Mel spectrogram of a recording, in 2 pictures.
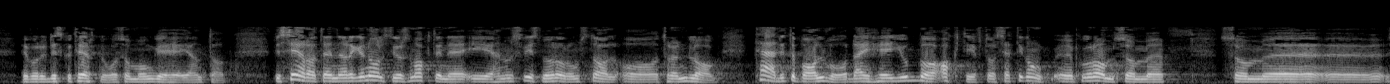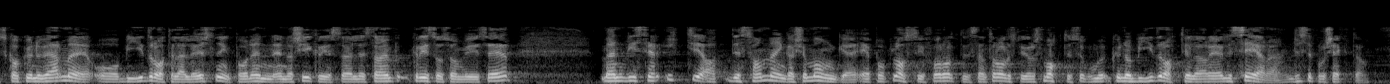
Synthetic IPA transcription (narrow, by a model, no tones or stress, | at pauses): ɛʋoːɾəd̪ɪskʉt̪ʰeːɾt̪nuːəsɔmɑŋːəhɛjɛnt̪ʰɑ̰t̪ː | ʋɪseːɾɑt̪̚d̪ɛnɾɛɡɪʊnɑːləst̪yːɾəsəmɑkt̪ənəɪhɛnd̪lsʋiːsmøːɾɑɾʊmst̪ɑːlɔt̪ʰɾœnlɑːɡ | t̪ʰæːd̪ɪt̪ːəpɔɑlʋoːɾd̪æɪɦɛjɔbːɑʔɑkt̪ʰɪft̪ɔsɛt̪ːɪːɡɑŋpʰɾʊɡɾɑmːsɔm | sɔm | skɑlkʉnːəʋæːɾəmɛɔbiːd̪ɾɑːt̪ʰɪlæɪlœʏsnɪŋpʰɔd̪ɛnɛnæʂiːkʰɾiːsɑɛlːəst̪ɾɛmkʰɾiːsɑsɔmʋɪseːɾ | mɛnʋɪseːɾɪkːəɑt̪̚d̪ɛsɑmːəɛŋɡɑʂəmɑŋɡəʔɛpʰɔpʰlɑsɪfɔɾhɔlt̪ʰɪlsɛnt̪ʰɾɑːləst̪yːɾəsmɑk̚t̪əsɔkʰʉnːəhbiːd̪ɾɑːt̪ʰɪlɔɾɛɑlɪseːɾə̰d̪ɪsːəpʰɾʊʂɛkt̪ʰɑ̰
